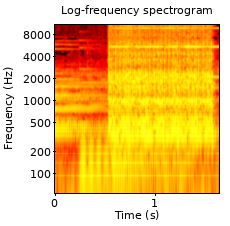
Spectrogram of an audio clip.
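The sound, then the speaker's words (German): A telephone rings at breakfast time with a bright, steady electronic ringtone that sustains evenly after a softer, lower tone at the start. “Bis am nächsten Morgen wieder das Telefon klingelte.”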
